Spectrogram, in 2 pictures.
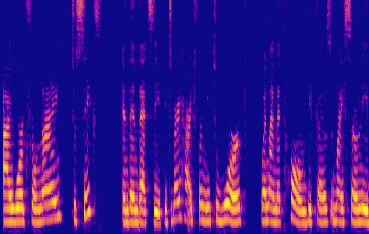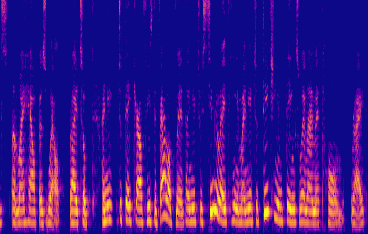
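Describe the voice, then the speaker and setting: A Brazilian woman, a native Portuguese speaker with a Brazilian Portuguese accent, gives candid, conversational answers about her scientific career. Her mid-range, dark-toned voice moves at a moderate pace, and she often tags "right?" onto her sentences.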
